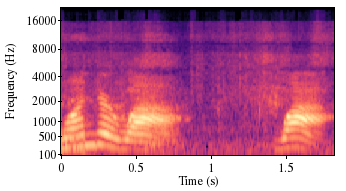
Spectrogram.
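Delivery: loud, mocking wonder why; loud sarcastic why. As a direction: call out the lie loudly. Sarcastic repeat at mother's claim.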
